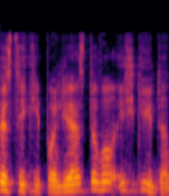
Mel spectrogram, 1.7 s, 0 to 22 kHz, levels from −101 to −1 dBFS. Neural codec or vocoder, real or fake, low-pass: codec, 44.1 kHz, 1.7 kbps, Pupu-Codec; fake; 10.8 kHz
